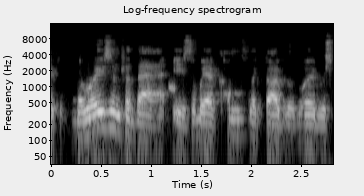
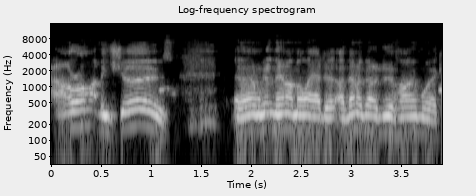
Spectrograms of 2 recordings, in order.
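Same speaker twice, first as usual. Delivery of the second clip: mock-sulky son listing what he must do; grudging teen; 5 semitones higher, 4 dB louder than usual. Son answering mum at the door, mock sulky.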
